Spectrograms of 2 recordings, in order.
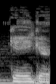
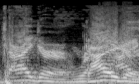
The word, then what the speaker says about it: Geiger: Like with the G. Geiger. Yeah. Geiger.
